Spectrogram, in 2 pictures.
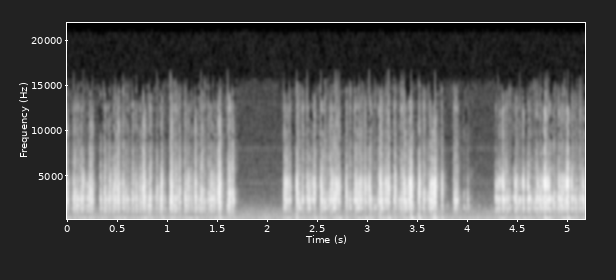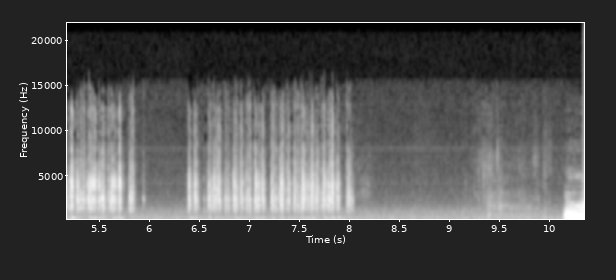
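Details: KBMG68Pro (FK680 Pro) CNC acrylic gasket-mount keyboard with hot-swap sockets, PC plate and 3.5 mm dampening: quick bursts of crisp, even keystrokes with no ping or scratch. A creak noticed elsewhere is not heard while typing; sounds good.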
